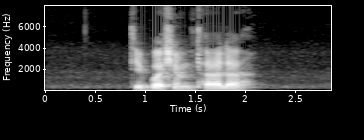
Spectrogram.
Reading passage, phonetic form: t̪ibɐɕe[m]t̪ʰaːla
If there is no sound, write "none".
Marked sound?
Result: m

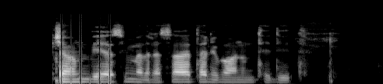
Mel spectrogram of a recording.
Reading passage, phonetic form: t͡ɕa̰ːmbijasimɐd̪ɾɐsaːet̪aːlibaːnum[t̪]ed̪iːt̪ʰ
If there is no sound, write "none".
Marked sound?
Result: t̪ʰ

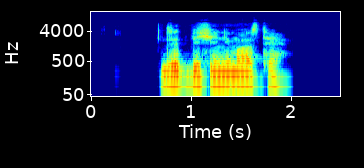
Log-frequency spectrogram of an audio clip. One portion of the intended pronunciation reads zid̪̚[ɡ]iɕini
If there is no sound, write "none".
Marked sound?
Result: b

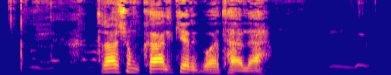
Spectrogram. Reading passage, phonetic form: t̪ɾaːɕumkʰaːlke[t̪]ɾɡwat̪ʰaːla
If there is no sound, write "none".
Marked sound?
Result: none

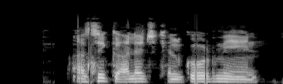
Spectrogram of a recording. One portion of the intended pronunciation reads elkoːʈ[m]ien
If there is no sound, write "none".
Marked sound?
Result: m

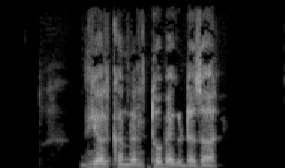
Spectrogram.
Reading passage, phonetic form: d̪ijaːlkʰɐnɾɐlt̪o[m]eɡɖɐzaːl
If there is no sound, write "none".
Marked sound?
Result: b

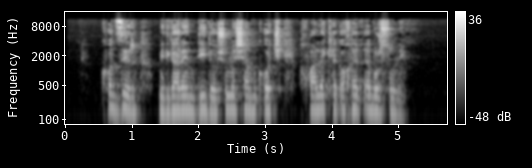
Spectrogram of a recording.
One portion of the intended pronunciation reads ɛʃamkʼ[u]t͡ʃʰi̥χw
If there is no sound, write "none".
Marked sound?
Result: ɔ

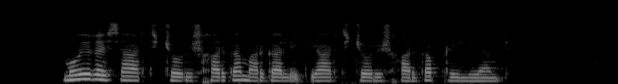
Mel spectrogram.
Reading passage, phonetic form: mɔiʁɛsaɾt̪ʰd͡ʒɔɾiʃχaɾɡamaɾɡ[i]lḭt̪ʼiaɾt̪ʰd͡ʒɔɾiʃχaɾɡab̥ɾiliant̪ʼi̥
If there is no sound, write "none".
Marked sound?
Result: a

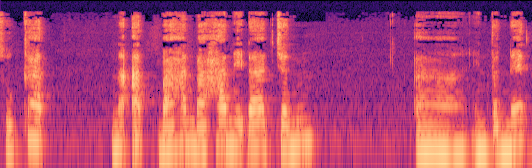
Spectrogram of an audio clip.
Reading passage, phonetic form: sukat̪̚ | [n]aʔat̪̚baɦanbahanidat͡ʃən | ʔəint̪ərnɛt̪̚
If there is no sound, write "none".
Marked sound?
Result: n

